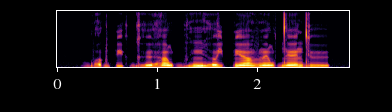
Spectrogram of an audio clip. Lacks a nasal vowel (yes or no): no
